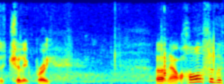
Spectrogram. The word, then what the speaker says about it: Childwickbury: of chilbury now uh it's spelled childwickbury it's pronounced as chilik Bri uh now half of the things in chilik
